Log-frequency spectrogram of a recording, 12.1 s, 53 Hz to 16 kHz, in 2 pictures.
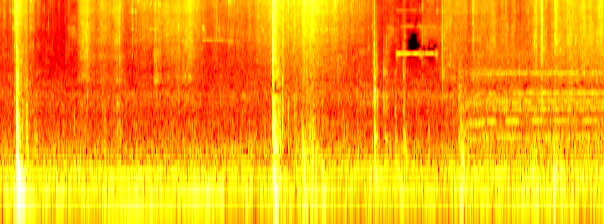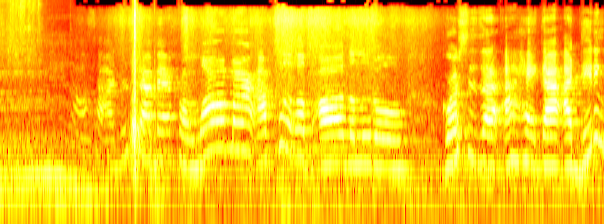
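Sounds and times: bags knocking in car: 2.7s - 3.4s
liftgate electric motor humming: 3.9s - 7.2s.

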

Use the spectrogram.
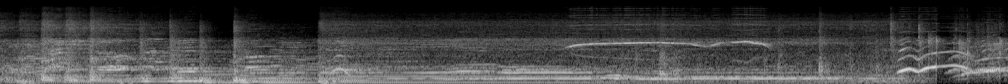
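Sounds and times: high whistle from audience: 5.6s - 7.8s.

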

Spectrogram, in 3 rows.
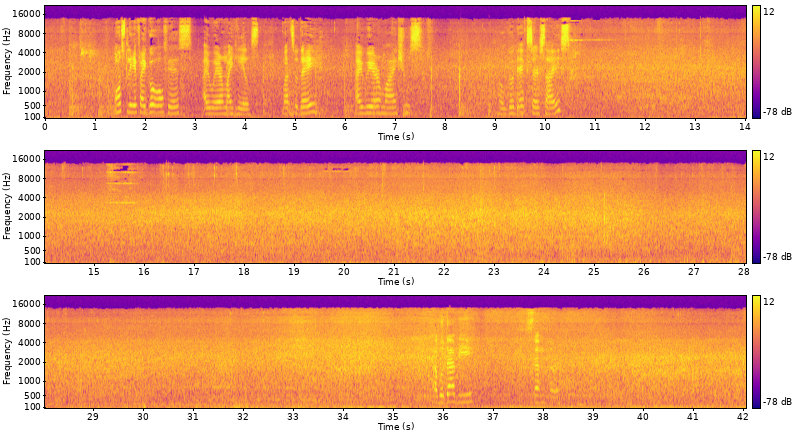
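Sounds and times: road traffic: 0.0s - 42.0s.

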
